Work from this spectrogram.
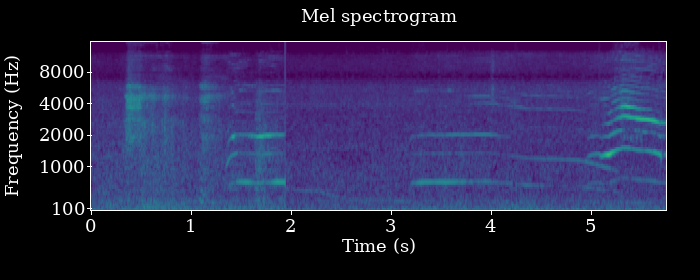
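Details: Fighting street cats give short level yowls separated by quieter gaps, ending with a rising, louder wail; steady low background noise throughout.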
